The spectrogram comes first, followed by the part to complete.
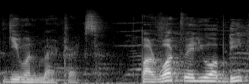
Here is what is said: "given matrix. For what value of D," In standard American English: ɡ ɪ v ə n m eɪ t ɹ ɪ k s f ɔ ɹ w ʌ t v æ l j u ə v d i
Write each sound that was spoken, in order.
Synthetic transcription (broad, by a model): ɡ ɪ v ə n m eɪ t ɹ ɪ k s p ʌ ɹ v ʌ t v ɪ l j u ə p d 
